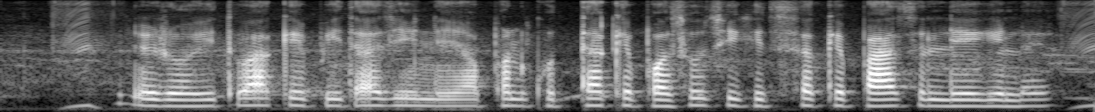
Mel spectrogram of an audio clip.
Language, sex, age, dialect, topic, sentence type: Magahi, female, 18-24, Western, agriculture, statement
